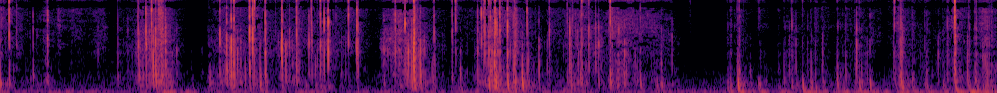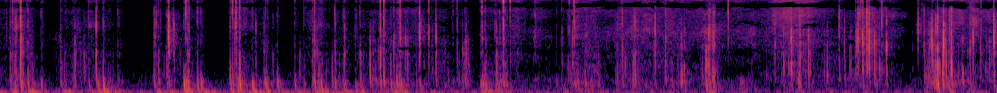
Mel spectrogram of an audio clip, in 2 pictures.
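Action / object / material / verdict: scrape / pocket tissue pack in thin plastic wrapper / plastic film / none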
